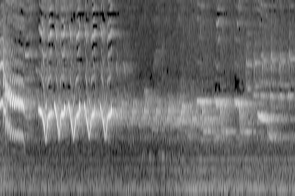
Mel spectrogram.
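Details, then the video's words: Masked laughingthrush song played as a lure to prompt other birds to sing: a sharp opening squawk, then five rapid dipping whistled notes in a quick run, trailing off into softer sustained warbling. "Pancingan Poksay Hongkong Paling Ampuh"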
